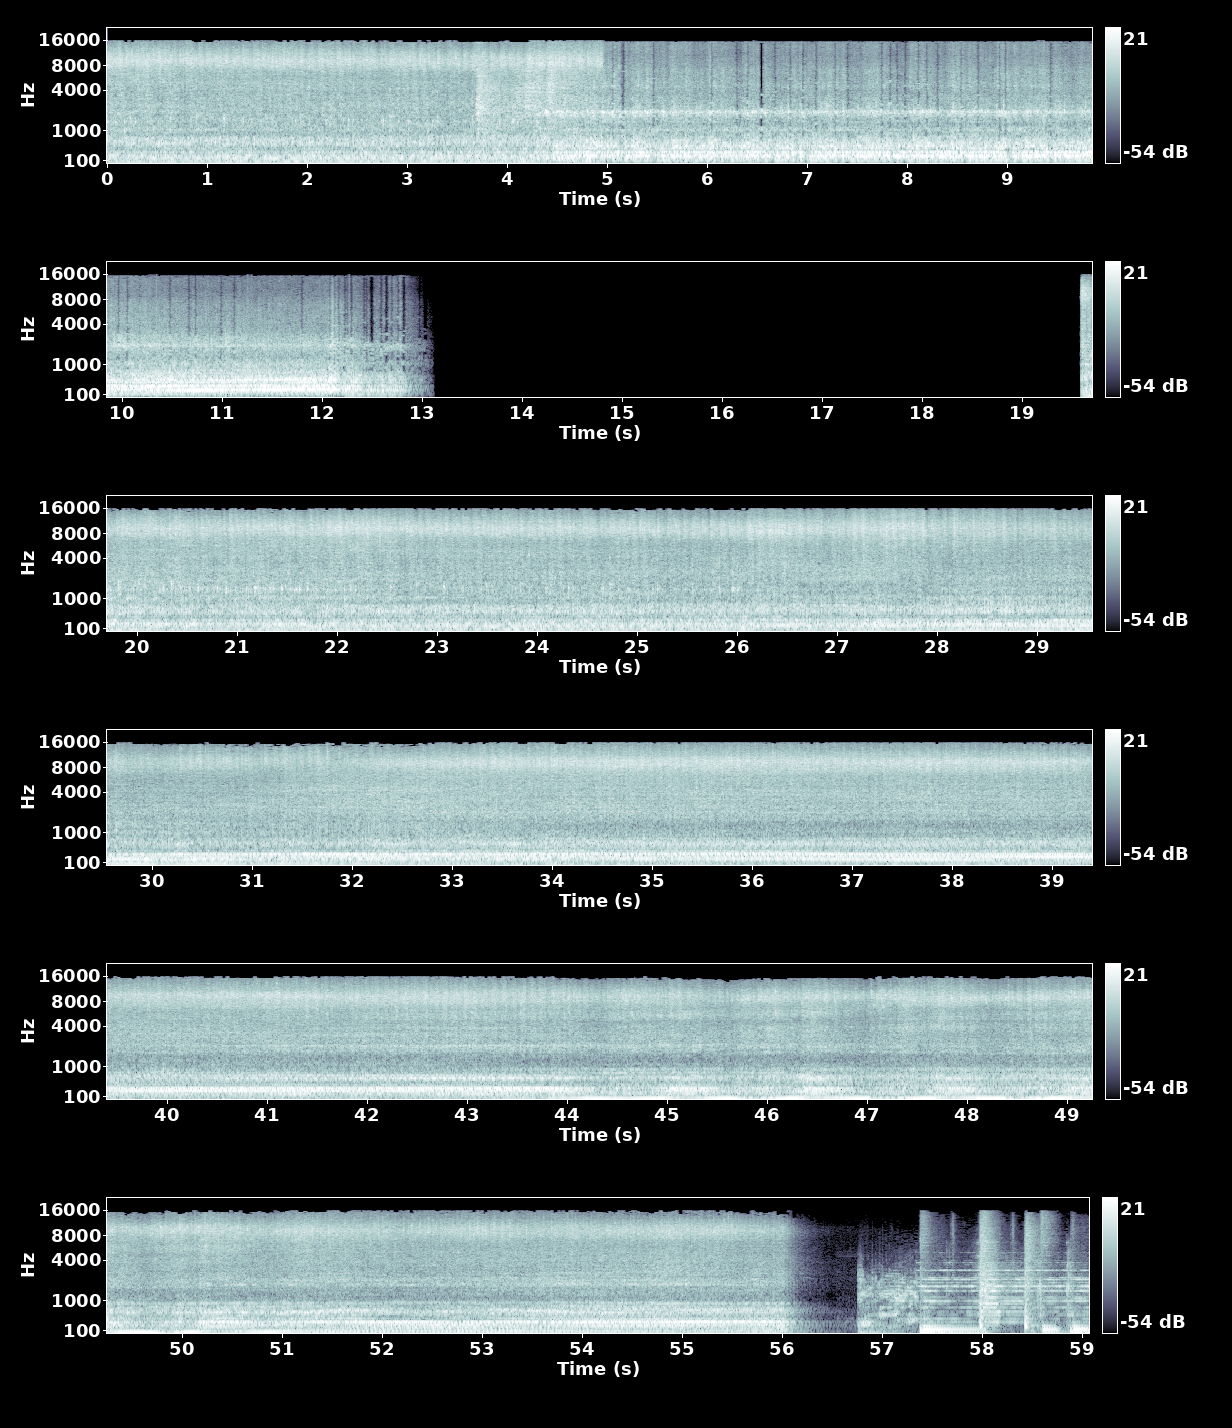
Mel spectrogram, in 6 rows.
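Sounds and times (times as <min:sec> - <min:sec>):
car engine idling lumpily: 0:00.0 - 0:09.9, 0:19.6 - 0:46.2.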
